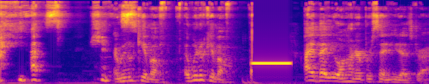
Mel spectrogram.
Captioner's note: beep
